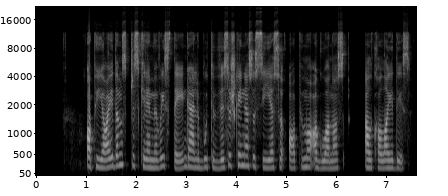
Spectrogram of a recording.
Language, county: Lithuanian, Kaunas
